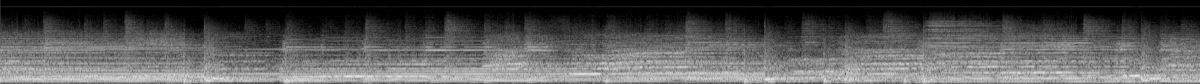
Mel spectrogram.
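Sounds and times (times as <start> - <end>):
choir singing long notes: 0.0 - 12.0.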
